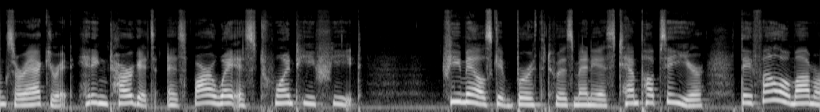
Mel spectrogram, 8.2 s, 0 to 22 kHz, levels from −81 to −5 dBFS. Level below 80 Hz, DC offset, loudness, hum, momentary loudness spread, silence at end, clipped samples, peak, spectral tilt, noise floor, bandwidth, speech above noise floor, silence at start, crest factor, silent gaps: -50 dBFS; under 0.1%; -24 LUFS; none; 8 LU; 0 s; under 0.1%; -8 dBFS; -5 dB/octave; -48 dBFS; 16 kHz; 25 dB; 0 s; 16 dB; none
